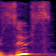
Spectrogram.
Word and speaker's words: Seuss: name or nickname anyway Dr Zeus our Dr Seuss house depending how you say it take a look at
